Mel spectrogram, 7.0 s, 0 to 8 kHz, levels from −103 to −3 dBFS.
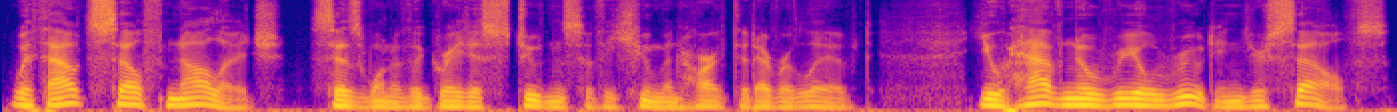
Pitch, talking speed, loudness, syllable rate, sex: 105 Hz, 200 wpm, -17 LUFS, 5.3 syllables/s, male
